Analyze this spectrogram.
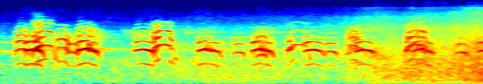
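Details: Gulls gliding in the wind by the sea, with pigeons nearby, give a rapid series of loud, harsh, arched cries, about a dozen in four seconds, each sounding strained and nasal.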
